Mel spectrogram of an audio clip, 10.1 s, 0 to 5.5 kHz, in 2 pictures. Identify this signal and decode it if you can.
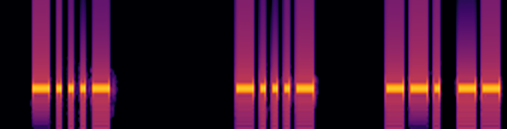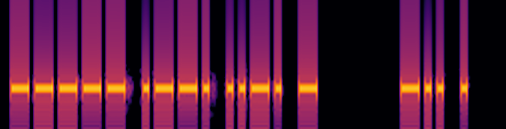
Morse code, heard as a keyed tone, about 20 wpm, 700 Hz. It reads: <BT> <BT> GM0PFT DE
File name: UK MASTER QSOs TRAINING / 20WPM / UK MASTER QSOs 0066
